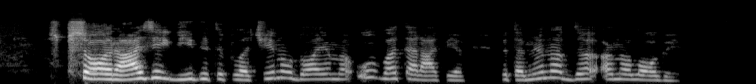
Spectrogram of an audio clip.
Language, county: Lithuanian, Klaipėda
